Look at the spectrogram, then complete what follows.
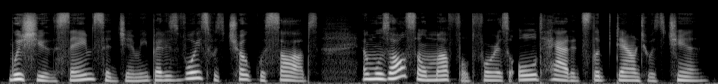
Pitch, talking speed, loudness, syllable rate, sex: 200 Hz, 225 wpm, -19 LUFS, 5.1 syllables/s, female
